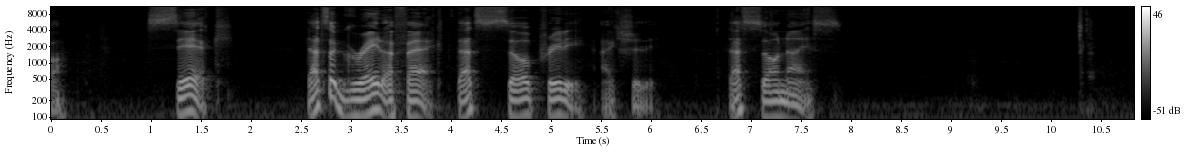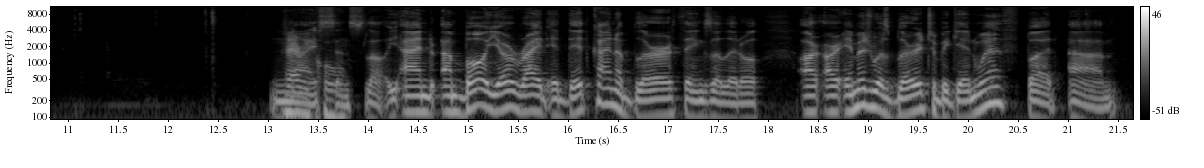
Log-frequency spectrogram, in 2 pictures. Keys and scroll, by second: 12.3 super+j, 15.8 super+j, 21.2 super+s.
